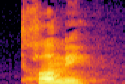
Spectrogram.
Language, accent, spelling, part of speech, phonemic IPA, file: French, France, tramé, verb, /tʁa.me/, LL-Q150 (fra)-tramé.wav
- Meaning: past participle of tramer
